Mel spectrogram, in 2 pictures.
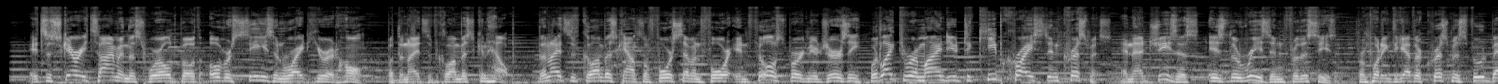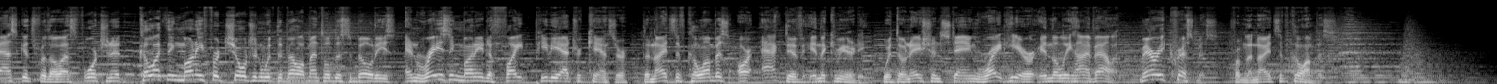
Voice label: Radio Broadcast; Keep Christ in Christmas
